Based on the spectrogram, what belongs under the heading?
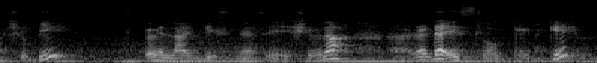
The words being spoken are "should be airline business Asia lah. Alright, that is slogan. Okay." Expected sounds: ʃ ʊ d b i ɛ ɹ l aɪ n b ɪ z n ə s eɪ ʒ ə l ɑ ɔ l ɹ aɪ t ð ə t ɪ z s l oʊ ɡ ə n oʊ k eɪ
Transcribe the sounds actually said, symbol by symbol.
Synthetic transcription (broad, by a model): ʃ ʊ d b i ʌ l aɪ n b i s n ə s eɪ ʃ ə l ɑ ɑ ɹ aɪ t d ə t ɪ s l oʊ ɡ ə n oʊ k eɪ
